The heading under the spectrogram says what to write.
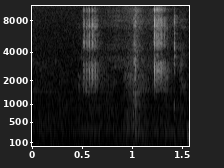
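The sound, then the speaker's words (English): A couch gives off four short, high-pitched squeaks in an uneven rhythm, the first and third drawn out a little longer, over a quiet background with no talking. “What is that squeaky noise? Oh, fuck. You know what's the couch, eh?”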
